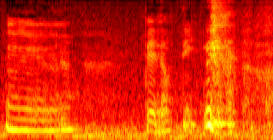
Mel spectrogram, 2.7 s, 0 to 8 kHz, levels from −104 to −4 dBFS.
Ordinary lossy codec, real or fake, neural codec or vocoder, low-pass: none; fake; codec, 16 kHz, 4 kbps, FunCodec, trained on Chinese and English, 50 frames a second; none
